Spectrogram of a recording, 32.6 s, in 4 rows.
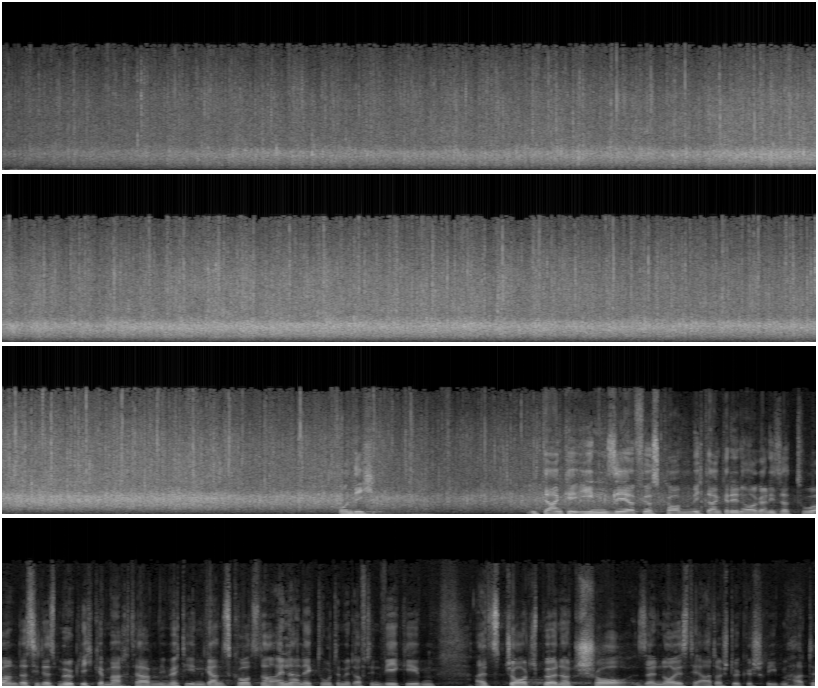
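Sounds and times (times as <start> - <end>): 
sustained audience applause: 0.0 - 24.0
speech: 19.7 - 20.2, 21.7 - 32.5.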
